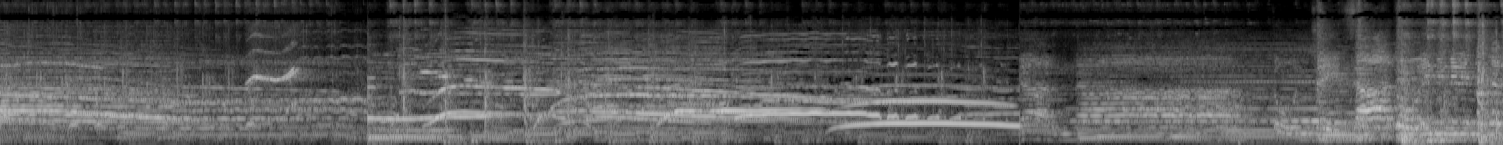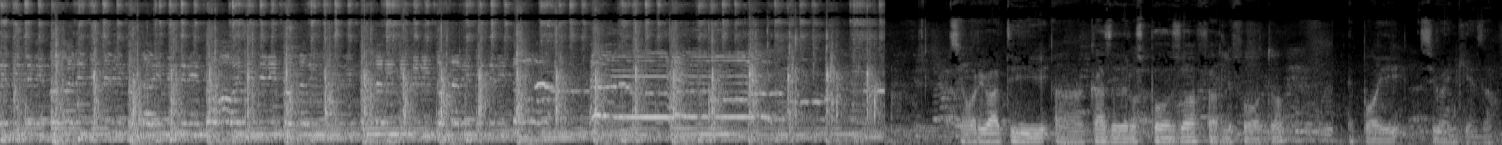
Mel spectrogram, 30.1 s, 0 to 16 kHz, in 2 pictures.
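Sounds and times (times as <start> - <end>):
acoustic guitar strumming: 3.7 - 7.0, 10.7 - 23.9
man singing: 10.0 - 23.2
tambourine beat: 13.3 - 23.9.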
